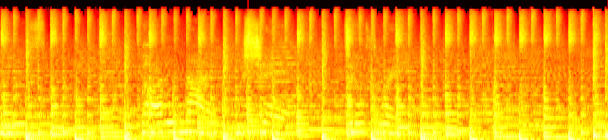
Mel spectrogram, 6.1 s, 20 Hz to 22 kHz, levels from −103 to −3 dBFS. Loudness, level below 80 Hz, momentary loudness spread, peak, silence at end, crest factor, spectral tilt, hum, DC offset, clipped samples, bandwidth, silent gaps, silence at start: -15 LUFS; -24 dBFS; 3 LU; 0 dBFS; 0 s; 16 dB; -3.5 dB/octave; none; under 0.1%; under 0.1%; 17 kHz; none; 0 s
